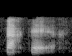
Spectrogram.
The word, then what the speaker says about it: parterre: Well, the problem with that word, and I got to be careful here, is that you have to roll your R's just slightly in two places. It's difficult to say. It's parterre. – Parterre.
